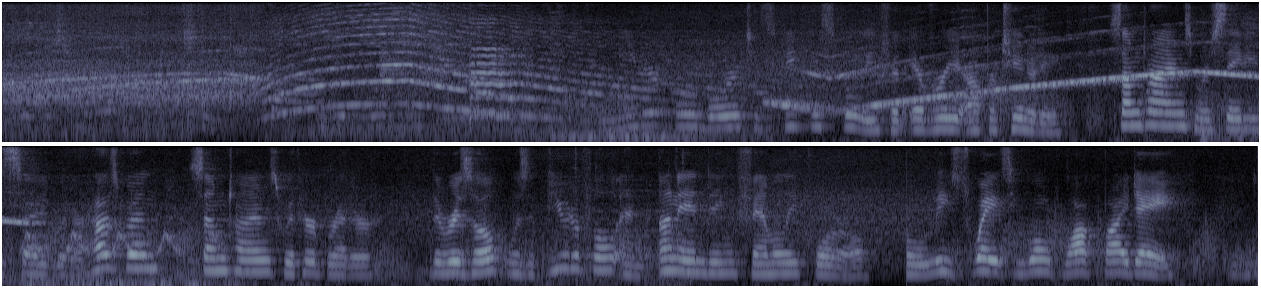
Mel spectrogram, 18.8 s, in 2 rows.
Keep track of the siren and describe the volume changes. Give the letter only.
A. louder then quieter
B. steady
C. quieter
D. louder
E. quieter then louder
B.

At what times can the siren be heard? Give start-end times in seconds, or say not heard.
0.0-11.3.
